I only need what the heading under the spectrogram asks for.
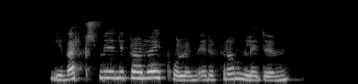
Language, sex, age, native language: Icelandic, female, 20-29, Icelandic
